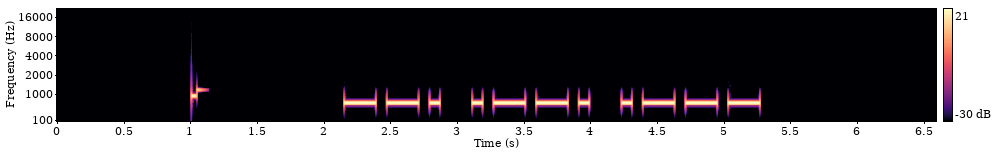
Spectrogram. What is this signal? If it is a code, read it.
Morse code, heard as a keyed tone, about 15 wpm, 700 Hz. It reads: GPJ
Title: USA Call Sign Postfixes - 3 Letters 15wpm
